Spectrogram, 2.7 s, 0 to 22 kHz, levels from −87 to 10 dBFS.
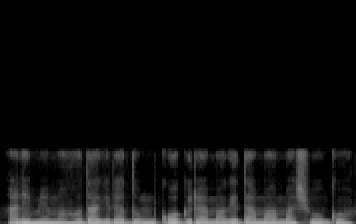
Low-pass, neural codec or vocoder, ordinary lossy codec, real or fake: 7.2 kHz; codec, 16 kHz, 0.9 kbps, LongCat-Audio-Codec; none; fake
